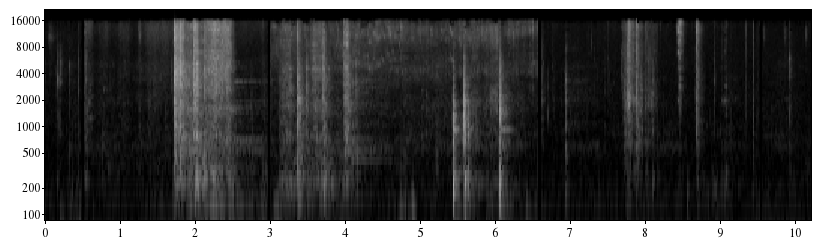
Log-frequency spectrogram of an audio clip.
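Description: Utensils scraping and knocking against a ceramic baking dish as filling is spooned into acorn squash halves, with two sharp clinks a little past halfway.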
